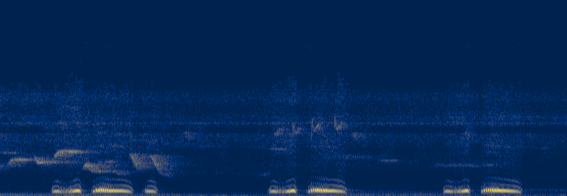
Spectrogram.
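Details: Decoy Spotted dove on the ground, luring wild doves and still fighting after being trapped. Utters three low cooing phrases; the first has an extra clipped note at its end. The others are a short note then a drawn-out falling coo.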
